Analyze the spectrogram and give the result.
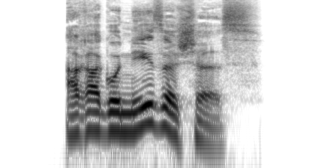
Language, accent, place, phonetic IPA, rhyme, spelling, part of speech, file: German, Germany, Berlin, [aʁaɡoˈneːzɪʃəs], -eːzɪʃəs, aragonesisches, adjective, De-aragonesisches.ogg
- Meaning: strong/mixed nominative/accusative neuter singular of aragonesisch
